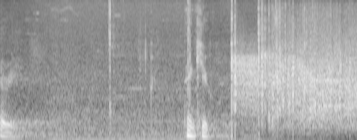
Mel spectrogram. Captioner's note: audience applausing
